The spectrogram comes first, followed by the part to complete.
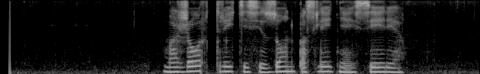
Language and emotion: Russian, sad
